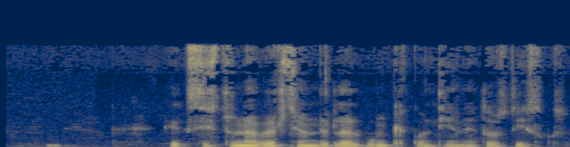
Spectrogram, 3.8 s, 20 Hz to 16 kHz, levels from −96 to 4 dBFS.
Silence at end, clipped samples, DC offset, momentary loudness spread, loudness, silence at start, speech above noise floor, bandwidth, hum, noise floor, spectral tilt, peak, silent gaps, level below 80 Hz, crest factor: 0.05 s; under 0.1%; under 0.1%; 23 LU; -25 LUFS; 0.3 s; 33 dB; 11.5 kHz; none; -58 dBFS; -4.5 dB/octave; -6 dBFS; none; -50 dBFS; 20 dB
